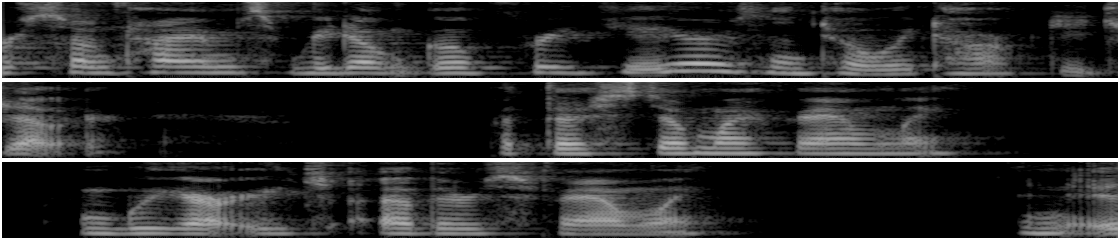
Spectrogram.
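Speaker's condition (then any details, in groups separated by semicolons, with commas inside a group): Cerebral palsy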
